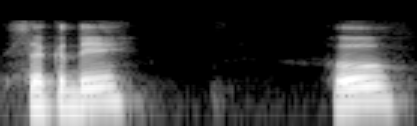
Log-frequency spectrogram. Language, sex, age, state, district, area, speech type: Punjabi, male, 18-30, Punjab, Patiala, urban, read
